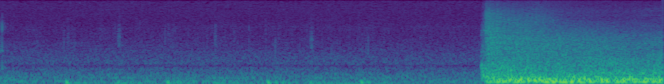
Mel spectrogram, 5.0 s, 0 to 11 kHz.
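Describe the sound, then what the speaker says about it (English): A loud explosion in the Spider-Man 2 video game bursts in abruptly near the end, a sustained roaring blast cutting off the quieter game ambience that comes before it. "Explosion."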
